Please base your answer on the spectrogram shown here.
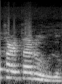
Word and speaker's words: tartaruga: E na tartaruga? Vamos chamar a palavrinha. Tartaruga. Uru, né, gente? Durou mais.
